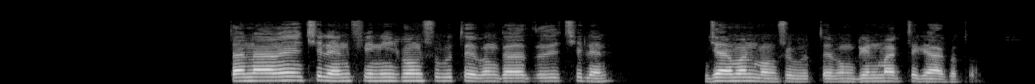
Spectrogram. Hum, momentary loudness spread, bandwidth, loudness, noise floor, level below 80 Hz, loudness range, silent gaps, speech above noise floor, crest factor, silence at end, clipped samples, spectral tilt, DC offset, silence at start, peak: none; 11 LU; 8.2 kHz; -17 LUFS; -81 dBFS; -64 dBFS; 3 LU; none; 64 dB; 18 dB; 0.6 s; under 0.1%; -5.5 dB/octave; under 0.1%; 2.3 s; -2 dBFS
